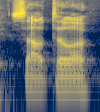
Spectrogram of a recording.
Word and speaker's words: Saltillo: In Mexico, it's Satillo. There's a Satillo, Mexico. Okay. But if you're from Saltillo, it's... How do you pronounce it? – Saltillo. Saltillo. – There's an A on the end. – Saltillo. Okay. – Saltillo, Mississippi.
